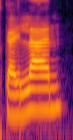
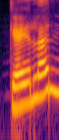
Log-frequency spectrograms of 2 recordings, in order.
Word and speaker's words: kailan: And then just a pronunciation tip, it's pronounced kailan, kailan, but you will often hear it pronounced kailan, kailan. Kailan ang kasal? Kailan ang kasal? But it's not wrong to hear kailan ang kasal. It's a little bit more formal.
